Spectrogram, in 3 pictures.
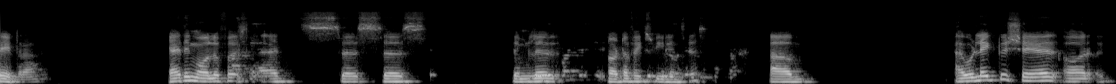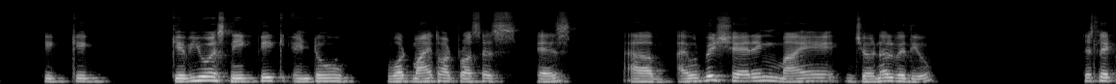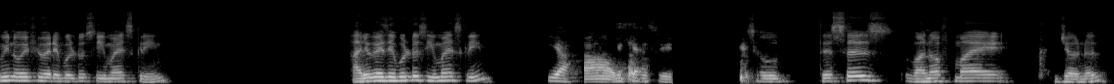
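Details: Adult male who describes himself as a person who stutters and is ashamed to stutter in front of people; audible sound repetition mid-sentence; stuttering.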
